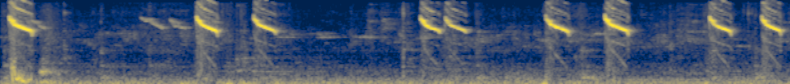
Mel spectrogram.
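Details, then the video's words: Female Oriental white-eye in breeding condition calling to males, used as a lure to get males singing: thin, high, sharply descending whistled notes given singly or in quick pairs, about nine over eight seconds, with quiet gaps between. "Suara Burung Pleci Betina Memanggil Jantan"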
